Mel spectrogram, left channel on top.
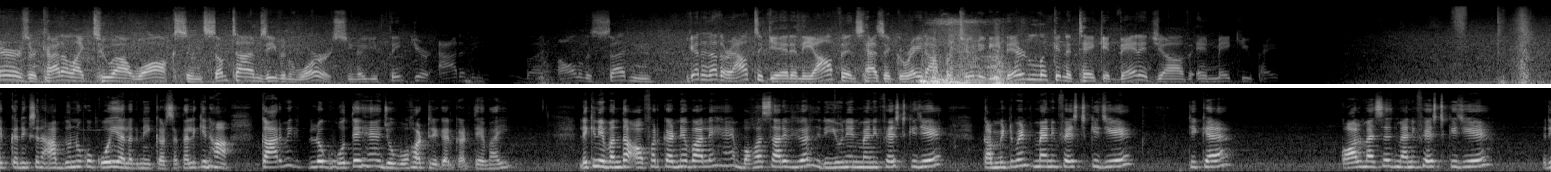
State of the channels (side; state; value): both; different; correlation 0.00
